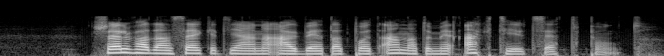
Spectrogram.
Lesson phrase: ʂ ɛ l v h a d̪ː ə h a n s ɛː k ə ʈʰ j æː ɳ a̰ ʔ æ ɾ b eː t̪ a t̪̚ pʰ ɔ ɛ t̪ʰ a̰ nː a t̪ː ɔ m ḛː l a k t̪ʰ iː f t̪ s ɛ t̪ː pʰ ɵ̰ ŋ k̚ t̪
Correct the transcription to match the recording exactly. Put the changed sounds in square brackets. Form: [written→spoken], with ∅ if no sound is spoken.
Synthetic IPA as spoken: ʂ ɛ l v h a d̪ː ə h a n s ɛː k ə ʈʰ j æː ɳ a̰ ʔ [æ→a] ɾ b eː t̪ a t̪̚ pʰ ɔ ɛ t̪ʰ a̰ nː a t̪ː ɔ m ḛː [l→ɾ] a k t̪ʰ iː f t̪ s ɛ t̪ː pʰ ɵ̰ ŋ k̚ t̪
